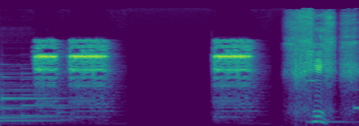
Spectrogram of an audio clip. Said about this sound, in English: The lieutenant rang the bell.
